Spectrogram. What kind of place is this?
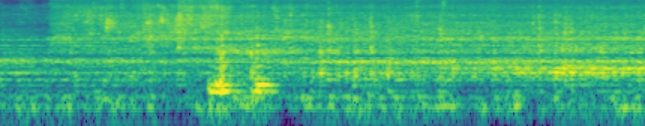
restroom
